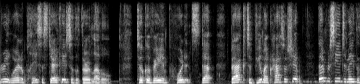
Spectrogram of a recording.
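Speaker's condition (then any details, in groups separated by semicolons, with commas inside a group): No condition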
